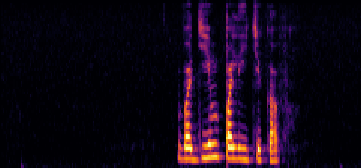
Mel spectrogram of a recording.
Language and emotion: Russian, neutral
